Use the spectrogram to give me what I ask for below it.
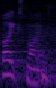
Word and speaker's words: Boikzmoind: It's if you say it phonetically, it's instant Bristolian, just Boikzmoind.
